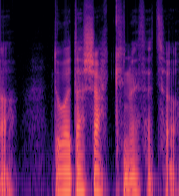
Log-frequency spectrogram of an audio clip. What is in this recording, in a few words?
"siec", Welsh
